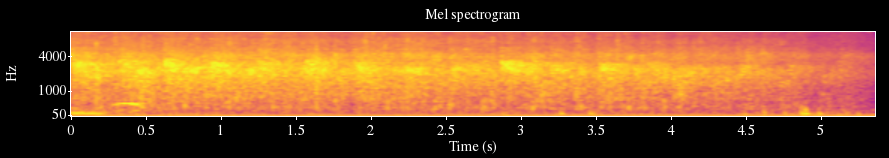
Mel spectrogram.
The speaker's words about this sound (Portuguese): Dê um aplauso a Jesus só para me beber uma água.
